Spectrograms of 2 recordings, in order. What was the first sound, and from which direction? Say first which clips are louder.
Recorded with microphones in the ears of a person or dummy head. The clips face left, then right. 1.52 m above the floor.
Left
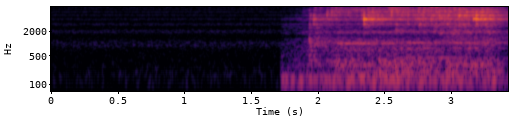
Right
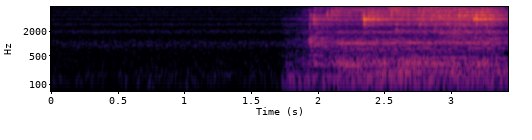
A running tap: left 2 dB; 55° left (ahead or behind).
